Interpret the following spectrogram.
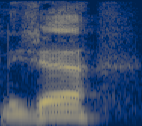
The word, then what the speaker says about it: Niger: obviously doesn't know that the nation of Niger more often pronounced Nazir is named after the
